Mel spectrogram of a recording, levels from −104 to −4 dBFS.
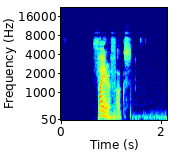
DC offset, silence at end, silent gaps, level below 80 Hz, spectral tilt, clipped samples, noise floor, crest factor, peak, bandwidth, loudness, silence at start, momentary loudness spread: under 0.1%; 0.75 s; none; -64 dBFS; -4.5 dB/octave; under 0.1%; -65 dBFS; 24 dB; -12 dBFS; 9.4 kHz; -32 LUFS; 0.65 s; 14 LU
